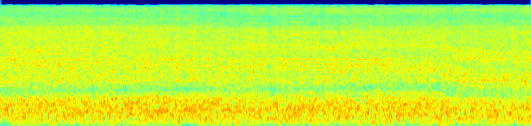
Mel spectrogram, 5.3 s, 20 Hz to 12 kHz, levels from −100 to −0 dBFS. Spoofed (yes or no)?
no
